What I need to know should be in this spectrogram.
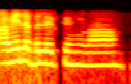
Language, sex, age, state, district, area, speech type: Tamil, female, 18-30, Tamil Nadu, Ranipet, rural, conversation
